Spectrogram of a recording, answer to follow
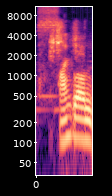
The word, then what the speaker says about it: Ceylon: This smells like Ceylon tea.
